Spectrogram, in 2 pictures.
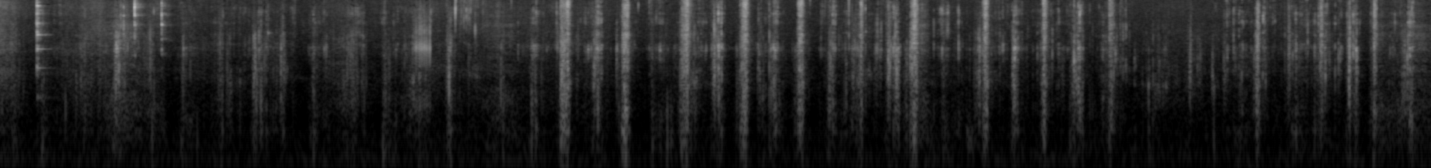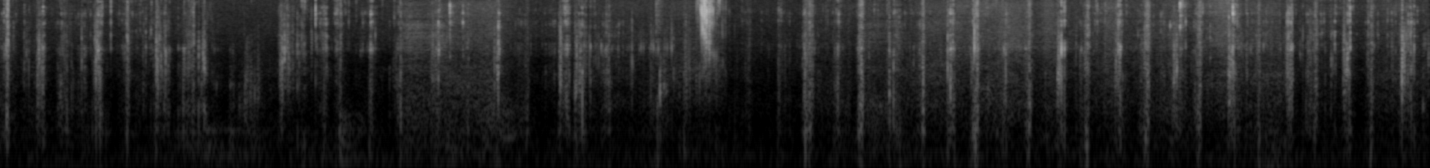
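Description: Close-miked chewing of smoked salmon, rice and radish sprouts: wet mouth sounds with many small crisp crunches, a few each second, irregular. One sharper click stands out about two-thirds of the way in.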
